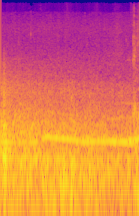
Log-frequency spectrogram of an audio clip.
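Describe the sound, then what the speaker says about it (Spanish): A storm's thunder rolls as a low, sustained rumble, loud and close, with a faint steady tone running through it and no voices. "la tormenta pareció alzarse de nuevo"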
